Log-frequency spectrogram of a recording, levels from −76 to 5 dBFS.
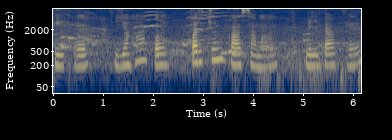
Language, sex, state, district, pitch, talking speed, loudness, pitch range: Hindi, female, Haryana, Rohtak, 210 Hz, 85 wpm, -22 LUFS, 195-220 Hz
